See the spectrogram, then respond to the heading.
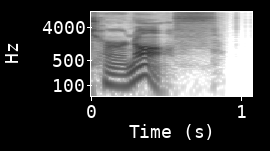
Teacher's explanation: Turn ends with N. Off starts with O, so I move the N.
